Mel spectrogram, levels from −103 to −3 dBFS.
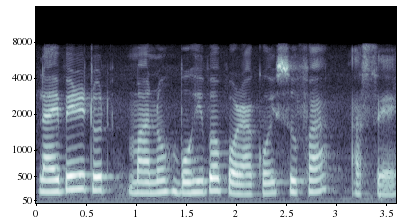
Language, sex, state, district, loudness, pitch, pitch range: Assamese, female, Assam, Kamrup Metropolitan, -15 LUFS, 215 Hz, 195-235 Hz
